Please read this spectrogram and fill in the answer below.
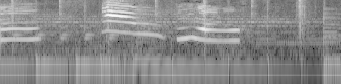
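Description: Kitten meowing three times: a short call, then a longer one that falls in pitch, then a shorter one that rises and falls.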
